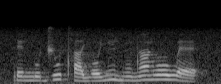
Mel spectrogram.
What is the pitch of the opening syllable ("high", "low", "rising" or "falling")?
low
